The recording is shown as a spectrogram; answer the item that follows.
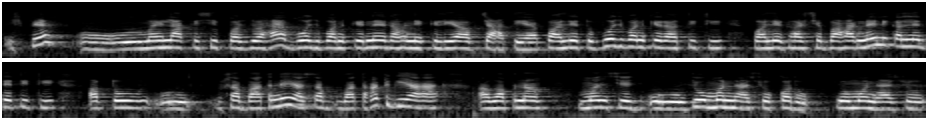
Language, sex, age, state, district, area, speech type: Hindi, female, 45-60, Bihar, Madhepura, rural, spontaneous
